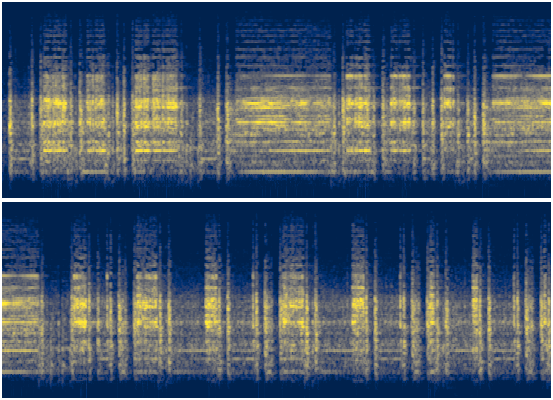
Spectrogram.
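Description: dot matrix printer printing

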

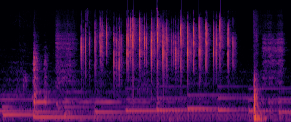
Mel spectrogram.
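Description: dice rolling

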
